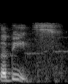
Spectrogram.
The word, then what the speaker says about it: apizza: Jason Bischoff-Wurstel to talk about the new exhibit, Pronounced Ah-Beetz, and the story of everyone's favorite food.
